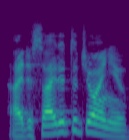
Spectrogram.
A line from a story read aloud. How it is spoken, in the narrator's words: replied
